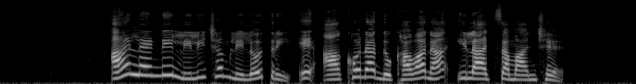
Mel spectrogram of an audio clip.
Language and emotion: Gujarati, happy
